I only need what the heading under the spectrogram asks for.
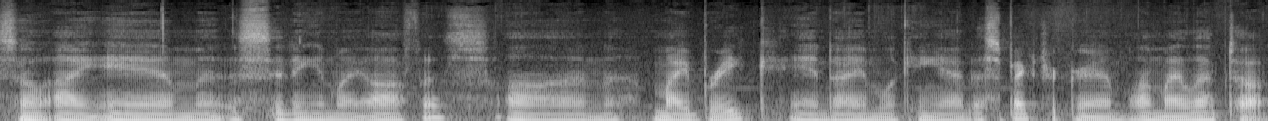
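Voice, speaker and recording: A man speaks with a dark, mellow tone at a fairly low pitch, somewhat breathy. His intonation is fairly even, his pace moderate, and there are hardly any pauses. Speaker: podcast host, music educator. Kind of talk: educational podcast narration. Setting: office.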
